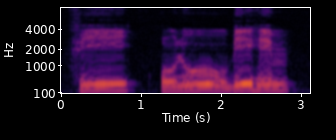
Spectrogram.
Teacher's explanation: واو ساکن پہلے پیش ہے، واو مدہ ہے، ایک الف کے مقدار کھینچنا ہے۔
